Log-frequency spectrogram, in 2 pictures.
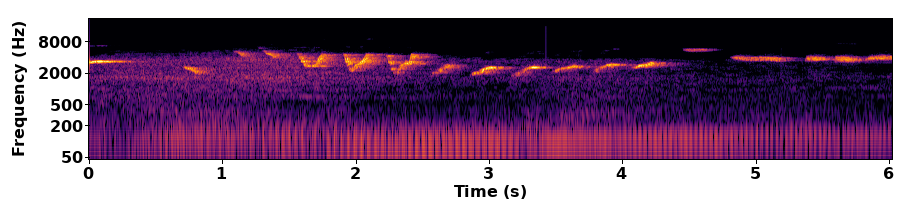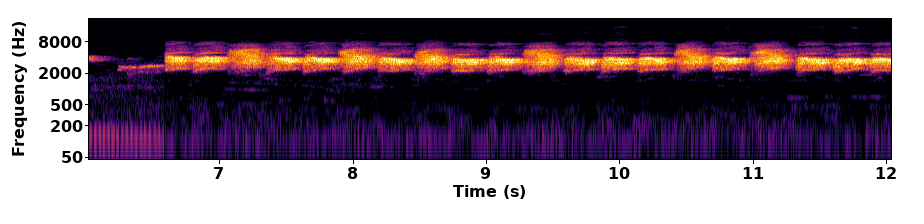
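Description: Birds chirping: quick falling chirps in the first few seconds over a low steady hum, then, from about halfway, a dense rapid run of chirping as the hum stops.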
